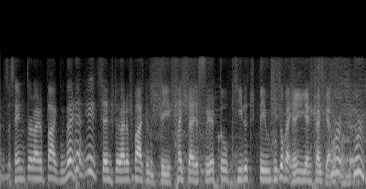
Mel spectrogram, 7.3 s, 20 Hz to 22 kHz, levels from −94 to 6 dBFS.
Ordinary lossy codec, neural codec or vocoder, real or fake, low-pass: none; codec, 16 kHz, 0.5 kbps, FunCodec, trained on Chinese and English, 25 frames a second; fake; 7.2 kHz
